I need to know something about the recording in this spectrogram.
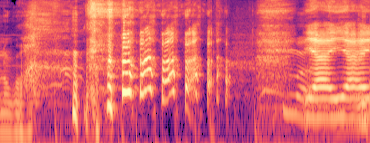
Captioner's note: both laughs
